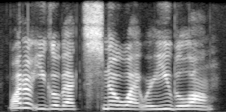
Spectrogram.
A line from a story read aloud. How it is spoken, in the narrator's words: he snarled at Larry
